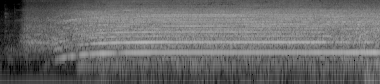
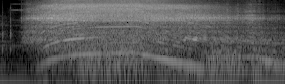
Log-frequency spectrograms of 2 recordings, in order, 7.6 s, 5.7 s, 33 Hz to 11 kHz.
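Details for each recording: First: AEG CX7 cordless vacuum motor spinning up to a loud, harsh whine with strong buzzing vibration from a dirty fan impeller; cleaning the impeller reduces the noise. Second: AEG CX7 cordless vacuum motor after cleaning dirt off the fan impeller that made it unbalanced, loud and strongly vibrating: spools up to smooth high whine, holds steady, winds down evenly, fan now balanced and quieter.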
